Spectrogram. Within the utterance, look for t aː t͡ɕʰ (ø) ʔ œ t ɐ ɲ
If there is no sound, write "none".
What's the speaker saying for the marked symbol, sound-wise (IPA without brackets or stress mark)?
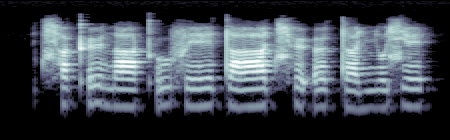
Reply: ø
